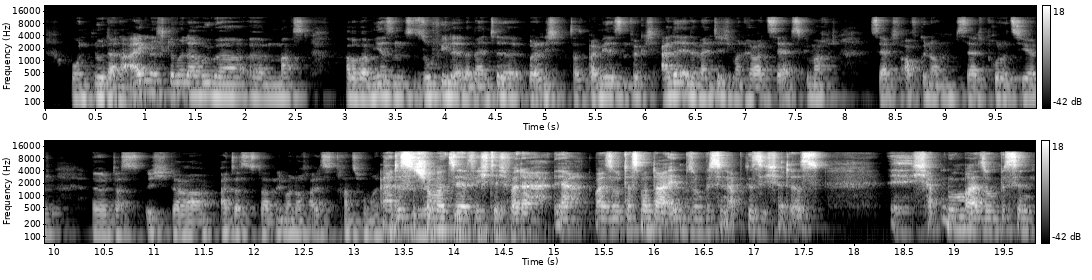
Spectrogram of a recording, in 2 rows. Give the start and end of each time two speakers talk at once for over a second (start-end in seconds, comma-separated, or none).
13.3-14.6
